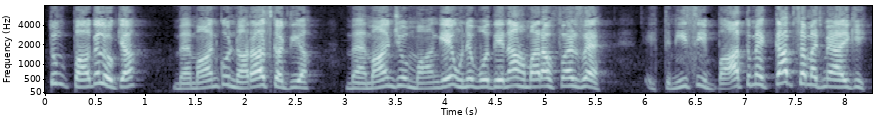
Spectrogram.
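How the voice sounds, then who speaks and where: A stubborn young husband in a cartoon, bossy and quick to scold, as a woman voices him. The voice sits a little high, and he gives orders without waiting for a reply. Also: expressive, natural voice. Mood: angry. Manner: scolding, commanding. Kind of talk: cartoon voice acting.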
